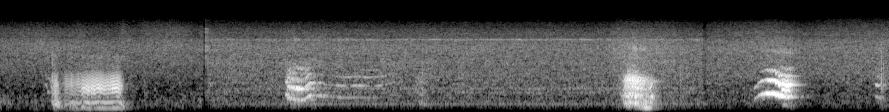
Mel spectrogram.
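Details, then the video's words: Orange male Maine Coon cat, relaxed at home, giving weird vocalizations while stretching: four separate drawn-out, wavering meows and trills spaced one to three seconds apart, some rising and falling in pitch, over faint steady indoor hum. "This Floofy Boy Makes The Weirdest Sounds When He Stretches"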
